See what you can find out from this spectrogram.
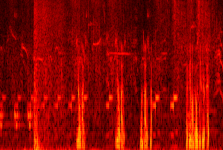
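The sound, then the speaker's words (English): Harsh screeching, chattering calls of a monkey hazard in a platform video game. Several loud, noisy bursts rise over a bed of short, high chirping game tones. “There's a monkey. Yeah! There's a hazard up there. That is a... The monkey is a hazard. You can jump over it.”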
